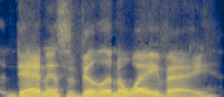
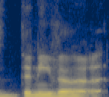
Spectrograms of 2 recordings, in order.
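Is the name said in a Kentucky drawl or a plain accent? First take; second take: Kentucky; plain. First: The name is said in a Kentucky drawl. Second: The name is said in a plain accent. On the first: The speaker calls it wrong. "in like a full Peggy Hill voice" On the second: The speaker calls it right. "That's what it is"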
